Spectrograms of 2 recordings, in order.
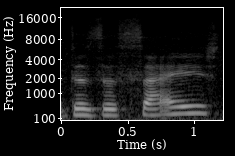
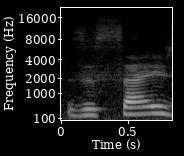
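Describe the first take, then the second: First: The opening 'de' sound is said clearly. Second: The opening 'de' sound is very soft. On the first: "The rest of them are like ten, dez, and then the number" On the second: "we usually hear dezesseis ... is very soft"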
